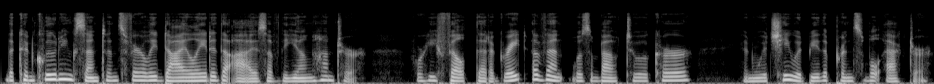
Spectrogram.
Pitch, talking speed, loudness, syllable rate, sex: 170 Hz, 195 wpm, -18 LUFS, 5.3 syllables/s, female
